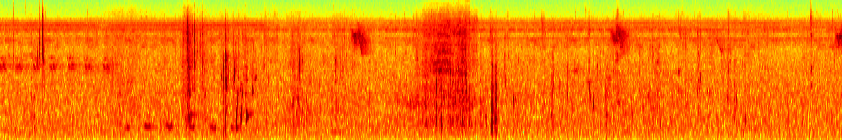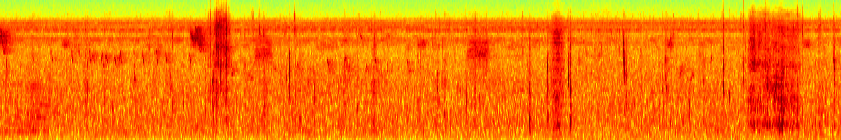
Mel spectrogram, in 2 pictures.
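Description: Faint outdoor ambience of insects trilling steadily at a high pitch, with scattered light clicks and brief rustles.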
